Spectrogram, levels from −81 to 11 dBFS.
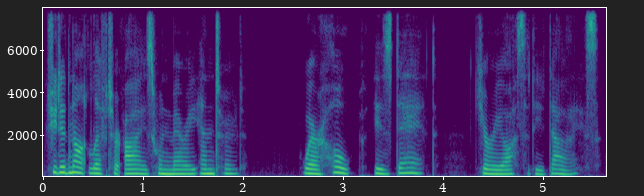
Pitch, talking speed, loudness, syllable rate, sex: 210 Hz, 160 wpm, -17 LUFS, 5.0 syllables/s, female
